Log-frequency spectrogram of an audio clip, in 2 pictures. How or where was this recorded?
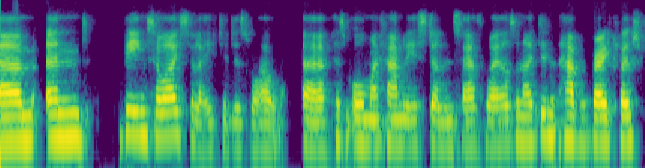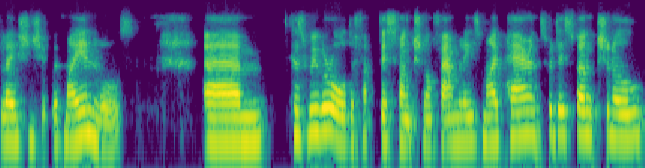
video call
